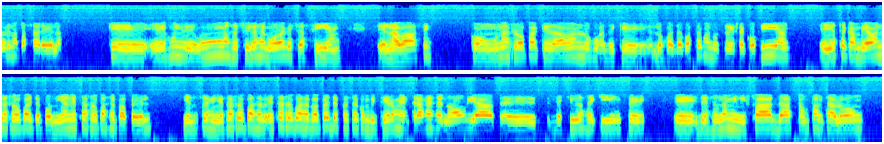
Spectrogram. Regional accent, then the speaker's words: Cuba; moved away; tenemos que recordar que todos somos cubanos. No importa en el año que hayamos llegado

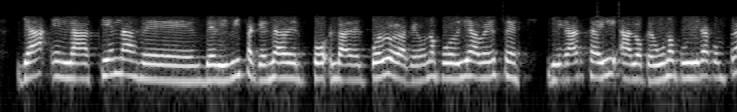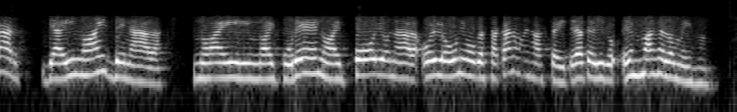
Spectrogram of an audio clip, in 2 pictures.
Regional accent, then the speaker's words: Cuba; yo soy una cubana de a pie.

